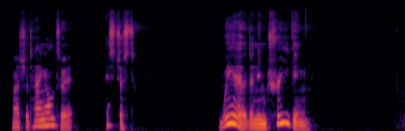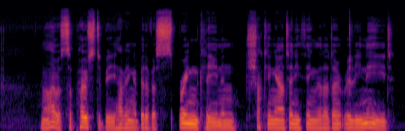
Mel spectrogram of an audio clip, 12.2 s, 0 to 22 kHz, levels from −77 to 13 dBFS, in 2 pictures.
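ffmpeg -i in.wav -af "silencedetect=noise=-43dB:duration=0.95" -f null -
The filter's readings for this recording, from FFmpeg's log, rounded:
silence_start: 2.05
silence_end: 3.29 | silence_duration: 1.23
silence_start: 4.65
silence_end: 5.95 | silence_duration: 1.30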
